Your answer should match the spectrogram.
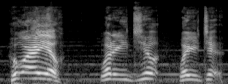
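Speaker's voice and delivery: high, loud startled questions. Acted. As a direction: blurt it out in surprise. GM voices startled Leshies.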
